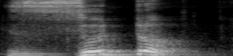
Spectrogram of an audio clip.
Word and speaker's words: zoetrope: Now let's move to आवर 24th word, which is ज़ूट्रोप। Okay, our 24th word is ज़ूट्रोप, जिसका spelling है ZOETROPE, ZOETROPE, ज़ूट्रोप, और इसका हिंदी में मतलब हो गया दृश्य भ्रम यंत्र।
